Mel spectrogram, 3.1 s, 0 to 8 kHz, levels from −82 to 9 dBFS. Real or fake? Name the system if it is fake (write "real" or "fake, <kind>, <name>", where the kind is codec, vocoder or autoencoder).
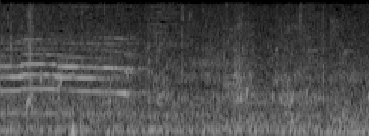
real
